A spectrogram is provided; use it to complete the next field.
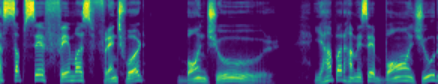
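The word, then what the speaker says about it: bonjour: गौर कीजिए, जो ओ है वो तो ओ है, लेकिन जब औ साथ में आता है ना, तो आवाज थोड़ी नाक से निकलती है, बॉन्जूर।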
